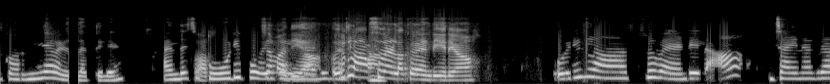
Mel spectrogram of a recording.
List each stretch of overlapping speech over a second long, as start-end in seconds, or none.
1.9-3.8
